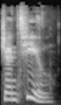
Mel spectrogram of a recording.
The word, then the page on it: genteel: British English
